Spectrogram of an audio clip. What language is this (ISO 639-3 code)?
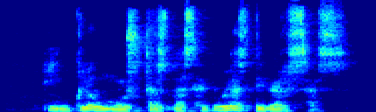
cat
